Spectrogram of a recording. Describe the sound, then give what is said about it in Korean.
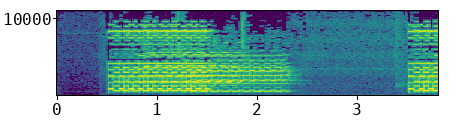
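A telephone bell rings in an office of a merchant banking firm in Seoul after 11 p.m., in a loud, trilling burst of about two seconds, falls silent for a moment, then starts ringing again. No one speaks. “아니, 전화를 받아야 할 거 아니야!”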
